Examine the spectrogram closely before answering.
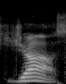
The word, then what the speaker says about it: Joss: what and they go his name's joss i go oh yeah and then guess what i do the next time i say his name i say josh again not even on purpose just because in my brain i go joss isn't a name it's josh okay so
